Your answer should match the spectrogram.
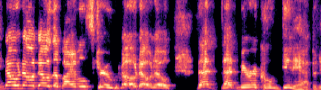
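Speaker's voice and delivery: high-pitched, laughing insistence; laughing protest. Retold or imitated. Student laughingly insisting to his professor that the Bible is true.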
